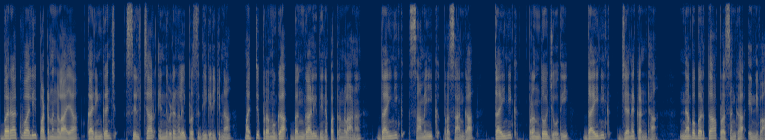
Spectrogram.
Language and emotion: Malayalam, neutral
